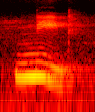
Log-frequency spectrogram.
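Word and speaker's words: knead: Next word 431 नीड। नीड में के जो है वो साइलेंट होगा।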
